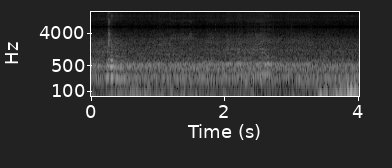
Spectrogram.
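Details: Close-up of a honey bee colony's continuous buzz, recorded with a GoPro during an inspection of a hive set among heather; an even, two-layered hum, with a brief scrape at the start and a low thump at the end.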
